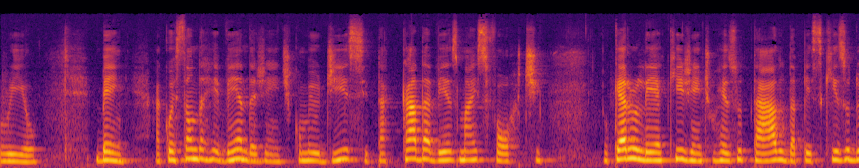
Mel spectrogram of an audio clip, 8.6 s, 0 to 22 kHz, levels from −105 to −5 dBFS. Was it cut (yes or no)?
no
